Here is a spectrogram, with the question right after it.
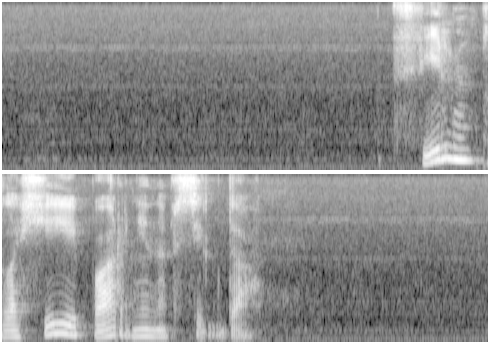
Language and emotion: Russian, sad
